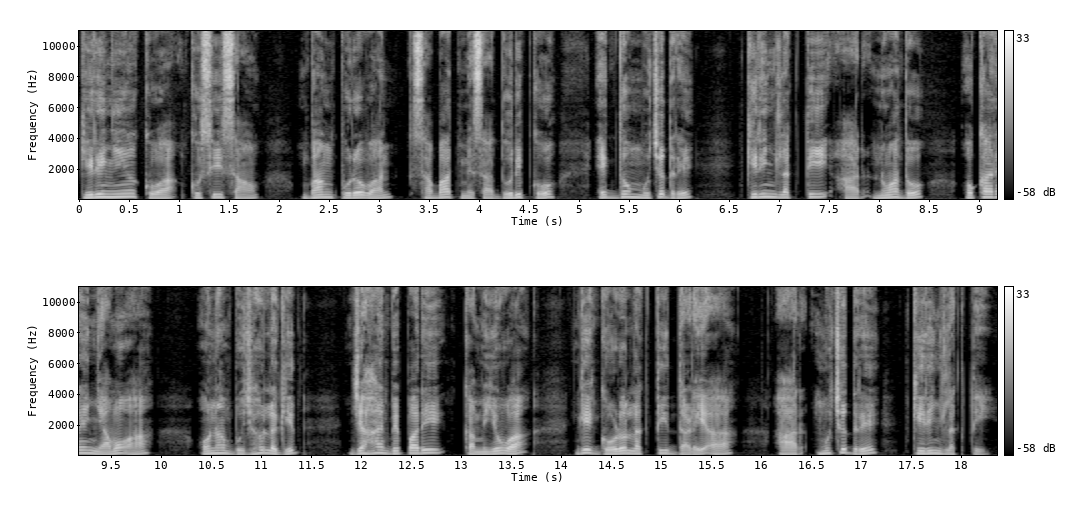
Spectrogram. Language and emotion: Santali, neutral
